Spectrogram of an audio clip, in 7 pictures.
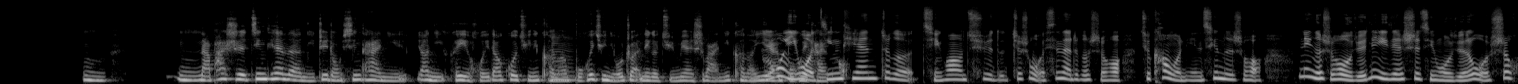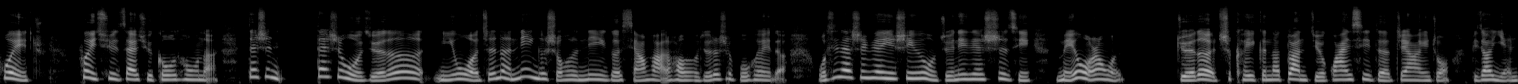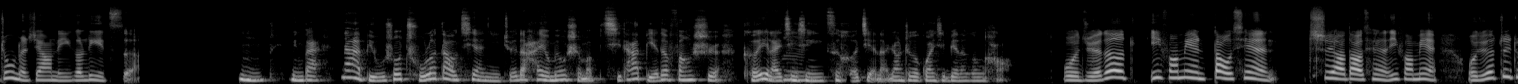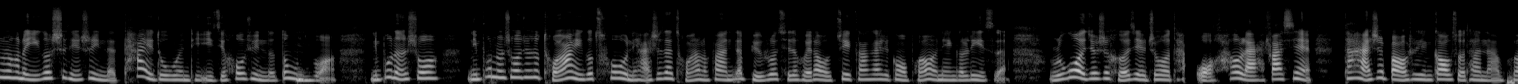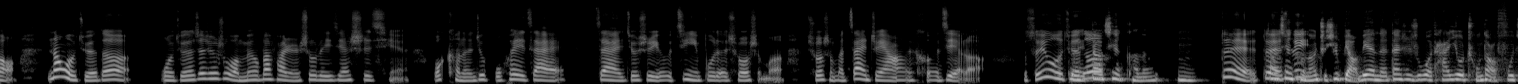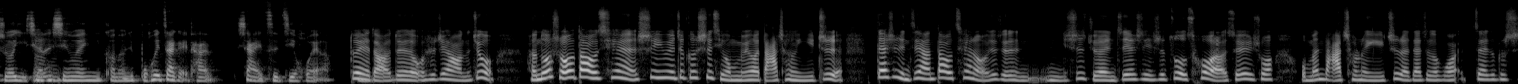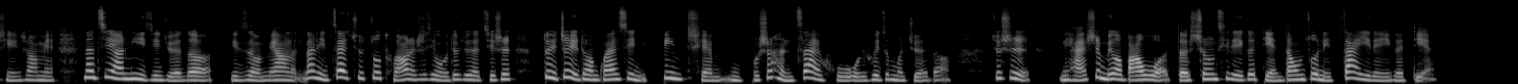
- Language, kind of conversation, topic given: Chinese, podcast, 有没有一次和解让关系变得更好的例子？
- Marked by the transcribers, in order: other background noise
